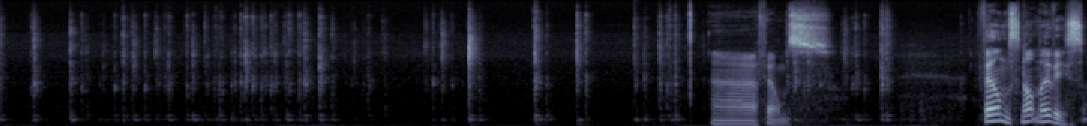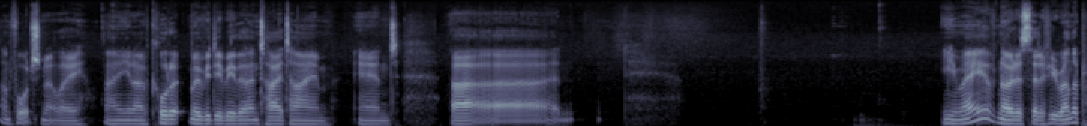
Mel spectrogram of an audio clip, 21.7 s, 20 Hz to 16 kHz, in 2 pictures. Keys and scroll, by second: 0.0-6.8 typing, 4.3 Left, 7.9-8.8 typing, 10.1 ctrl+l, 20.7 ctrl+c.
